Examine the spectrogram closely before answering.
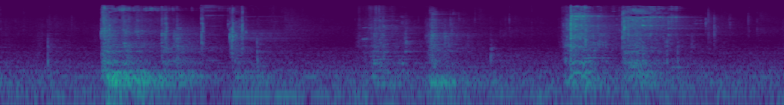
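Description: Bolt cutters snap through a metal chain.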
